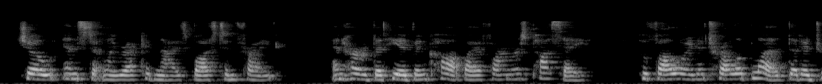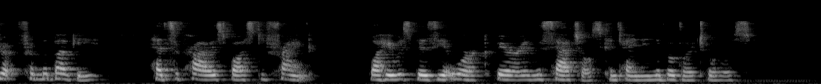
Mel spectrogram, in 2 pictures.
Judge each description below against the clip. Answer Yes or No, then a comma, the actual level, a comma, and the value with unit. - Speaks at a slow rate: No, average, 165 wpm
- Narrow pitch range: Yes, narrow, 2.2 semitones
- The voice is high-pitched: Yes, high, 220 Hz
